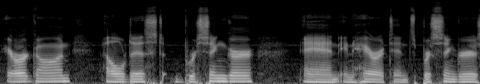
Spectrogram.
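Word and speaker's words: Brisingr: Brissinger is spelled B R I S N G R.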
